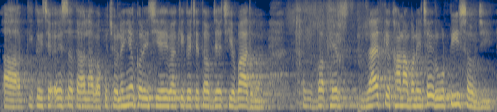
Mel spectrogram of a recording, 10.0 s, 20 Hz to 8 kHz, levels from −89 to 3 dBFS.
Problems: background sounds at intervals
